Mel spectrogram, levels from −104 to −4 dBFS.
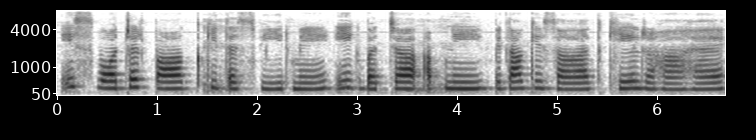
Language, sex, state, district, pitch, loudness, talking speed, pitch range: Hindi, female, Uttar Pradesh, Jalaun, 240 Hz, -28 LUFS, 125 wpm, 225-255 Hz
